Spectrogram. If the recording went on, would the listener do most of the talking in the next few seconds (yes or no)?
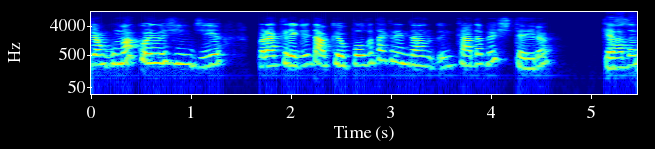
yes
